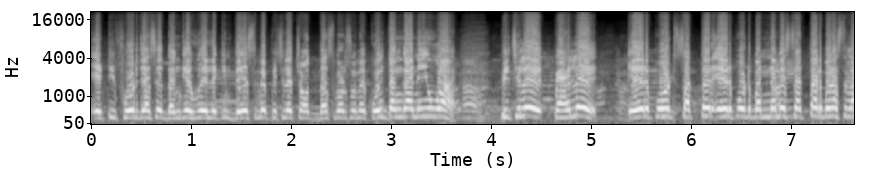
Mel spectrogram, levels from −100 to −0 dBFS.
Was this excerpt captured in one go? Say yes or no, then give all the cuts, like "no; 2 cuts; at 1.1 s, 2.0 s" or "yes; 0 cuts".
yes; 0 cuts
